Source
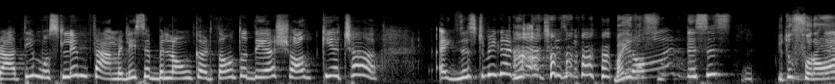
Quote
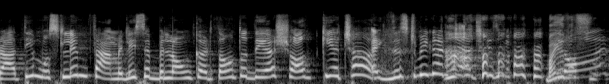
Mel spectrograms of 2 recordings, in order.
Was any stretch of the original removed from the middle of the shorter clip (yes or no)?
yes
